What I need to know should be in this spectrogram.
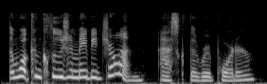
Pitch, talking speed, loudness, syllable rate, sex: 255 Hz, 200 wpm, -20 LUFS, 6.2 syllables/s, female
